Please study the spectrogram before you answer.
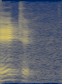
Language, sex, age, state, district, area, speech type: Sindhi, male, 60+, Maharashtra, Mumbai Suburban, urban, read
